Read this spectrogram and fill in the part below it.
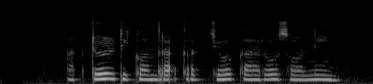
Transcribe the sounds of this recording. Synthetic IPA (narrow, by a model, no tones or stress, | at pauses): ʔab̚d̪̥ʊ̤ld̪̥i̤kɔnt̪ɾaʔkərd̥ʒ̥ɔ̤kaɾosɔni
